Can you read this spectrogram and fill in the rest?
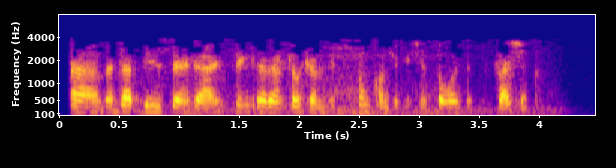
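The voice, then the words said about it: Weak, strained, partly lost voice. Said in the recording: “let me apologize for my terrible voice. I lost my voice a bit.”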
